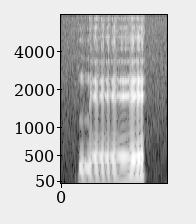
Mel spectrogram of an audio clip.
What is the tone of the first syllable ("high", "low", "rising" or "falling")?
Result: rising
